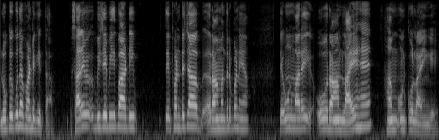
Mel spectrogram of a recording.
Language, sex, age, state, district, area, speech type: Dogri, male, 30-45, Jammu and Kashmir, Samba, rural, spontaneous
